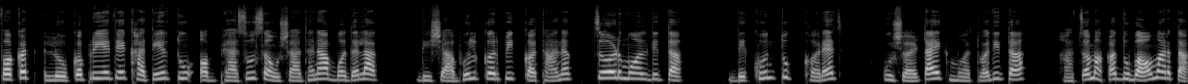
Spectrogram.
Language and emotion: Goan Konkani, disgusted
